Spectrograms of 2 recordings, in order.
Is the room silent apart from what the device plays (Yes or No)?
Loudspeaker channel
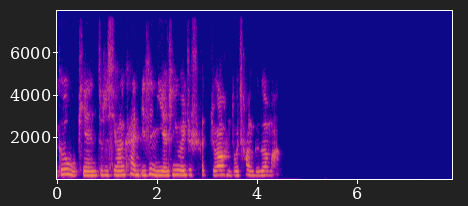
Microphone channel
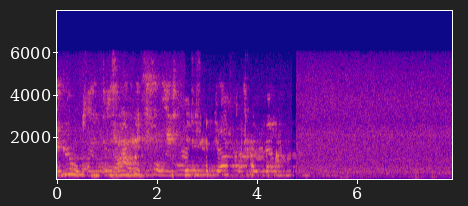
No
